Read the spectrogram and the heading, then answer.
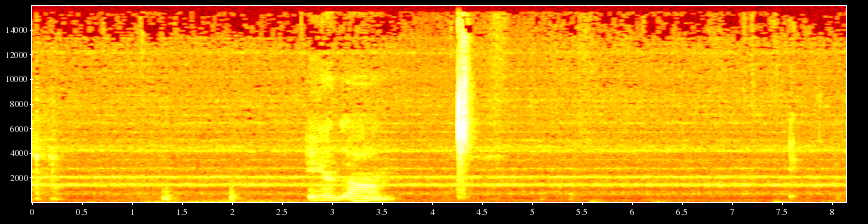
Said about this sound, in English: if you hear that noise in the background, that's my my, my fireplace. This this sounds not nice. I think, and it and it feels nice too.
